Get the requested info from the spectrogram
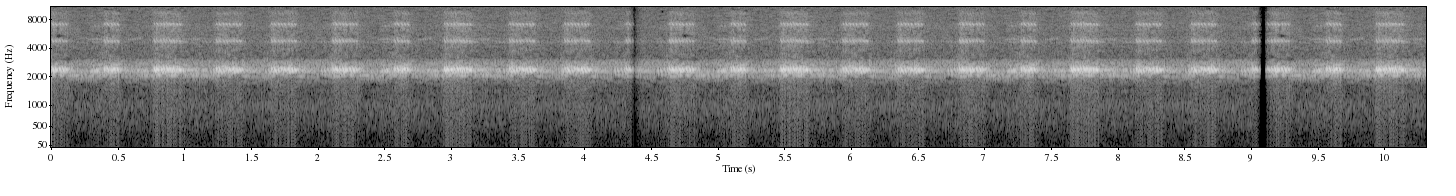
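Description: Crickets chirping, a sound effect for an awkward silence: a steady, even chirp about three times a second. It replaces the original sound, starting and cutting off abruptly.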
